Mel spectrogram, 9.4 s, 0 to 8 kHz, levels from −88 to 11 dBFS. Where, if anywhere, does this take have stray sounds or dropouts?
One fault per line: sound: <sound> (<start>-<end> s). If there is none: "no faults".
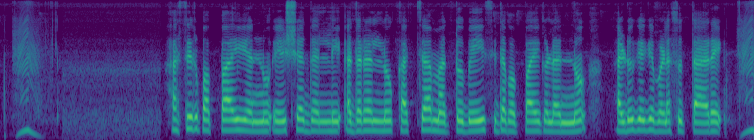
no faults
